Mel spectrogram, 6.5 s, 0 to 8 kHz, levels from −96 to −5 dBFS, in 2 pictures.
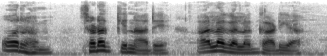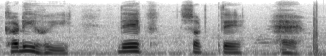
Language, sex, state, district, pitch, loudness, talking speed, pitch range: Hindi, male, Himachal Pradesh, Shimla, 120 Hz, -19 LUFS, 110 wpm, 105-170 Hz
